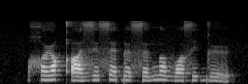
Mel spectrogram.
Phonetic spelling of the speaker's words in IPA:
χ ʏː qʼ ɛ z ɪ s ɛ ɗ ə s ə n ɔ v ɔ s i ɡ ʏ

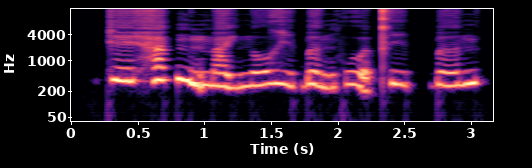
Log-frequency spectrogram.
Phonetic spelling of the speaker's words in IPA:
k e˧ h a˦˥ k̚ ŋ ə̰˧˨ n m a˧˩ j n o˨˦ ɣ i˧˩ ɓ ə˧˩ n k w ṵ˧˨ ə̯ t̪ʰ i˨˩ p̚ ɓ ə˨˦ n

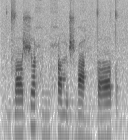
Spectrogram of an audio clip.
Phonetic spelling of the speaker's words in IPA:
d͡z ɔ ʃ o ħ o̤ ħ ɔ m d͡ʒ ɔ̤ ʕ ɛ̤ t ɔ t

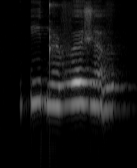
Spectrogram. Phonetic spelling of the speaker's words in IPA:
ʔ i d̪ ə̃ ɭ v œ ʒ œ̃ v

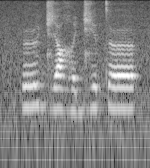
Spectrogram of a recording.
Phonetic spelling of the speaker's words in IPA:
ø d͡ʑ a ʁ ɪ d͡ʑ ɪ t œ

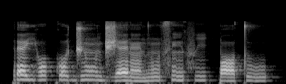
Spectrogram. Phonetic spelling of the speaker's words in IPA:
ɾ ɛ˦ j o˦ k o˦ d͡ʒ ũ˦ d͡ʒ ɛ˧ ɾ ɛ̃˨ d ũ˧ s ĩ˦ f i˦ k͡p ɔ˧ t u˧

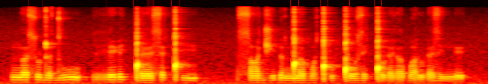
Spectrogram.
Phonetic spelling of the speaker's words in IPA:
ŋ ɐ s u ɖ ɐ d u | r i ɽ i ǃ ɛ s ɛ ǃʰ i | s ɑ d͡ʒ i ɗ ɐ ŋ͡ǃ ɐ b ɑ ǃʰ u ǃ o z e ǃ o ɽ ɛ ɾ ɐ ɓ ɑ ɾ u ɽ ɛ z i ŋ e

